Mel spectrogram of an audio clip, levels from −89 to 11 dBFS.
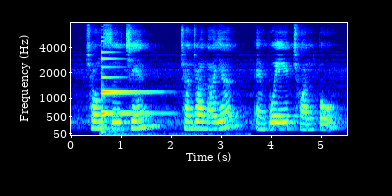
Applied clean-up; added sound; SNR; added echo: none; Guitar; -2 dB; reverberation time 0.7 s.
